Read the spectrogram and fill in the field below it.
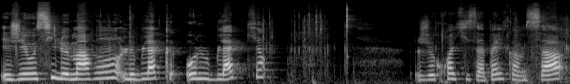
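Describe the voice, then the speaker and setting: Hesitant, slightly high-voiced woman demonstrating a craft. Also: fairly even intonation, slow pace. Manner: hesitant, frequent fillers and self-corrections. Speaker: craft tutorial presenter. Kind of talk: casual step-by-step demonstration.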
